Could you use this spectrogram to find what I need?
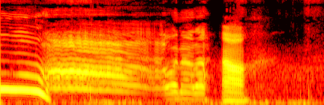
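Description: A man shouts loudly and playfully, with his voice rising and falling, close by.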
